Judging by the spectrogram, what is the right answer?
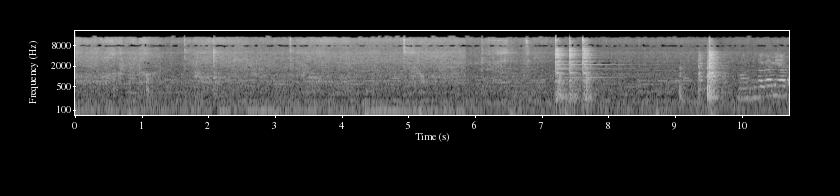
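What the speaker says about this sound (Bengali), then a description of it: "এখন ভালো করে মশলার সঙ্গে মিশিয়ে নেব।" Marinated pork gets stirred with spices in a pan for a desi-style Bengali pork dish: scraping and clinking of a utensil against metal, soft and intermittent, with a few louder knocks near the end, alongside someone speaking.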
